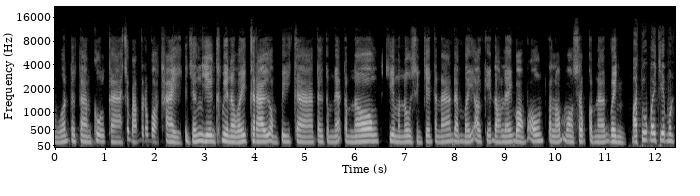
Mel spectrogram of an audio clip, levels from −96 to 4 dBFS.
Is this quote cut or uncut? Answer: cut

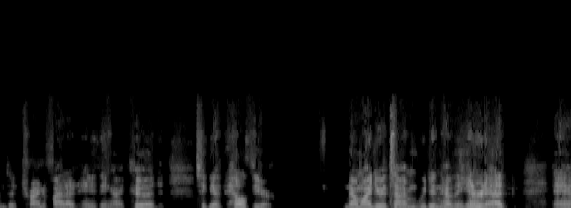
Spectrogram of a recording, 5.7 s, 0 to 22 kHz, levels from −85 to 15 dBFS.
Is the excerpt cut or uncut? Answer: cut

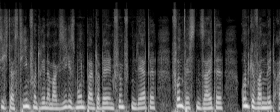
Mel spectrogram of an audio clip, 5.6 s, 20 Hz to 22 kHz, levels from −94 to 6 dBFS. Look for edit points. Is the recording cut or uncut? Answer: cut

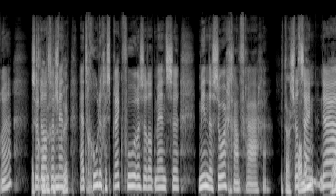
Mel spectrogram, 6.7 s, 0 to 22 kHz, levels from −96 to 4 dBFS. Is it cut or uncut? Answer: cut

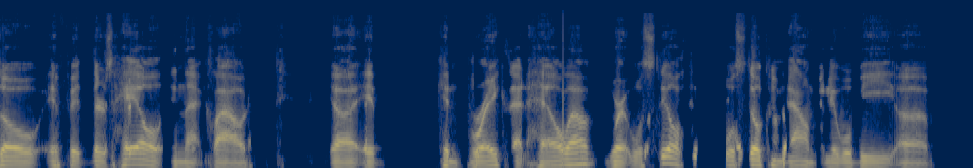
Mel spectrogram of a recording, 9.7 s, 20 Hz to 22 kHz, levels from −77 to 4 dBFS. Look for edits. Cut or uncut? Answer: cut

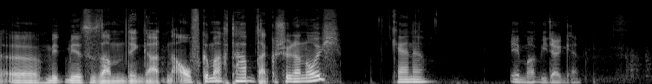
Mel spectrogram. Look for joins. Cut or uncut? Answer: uncut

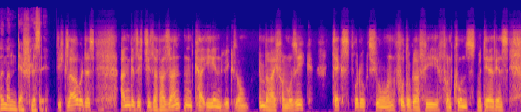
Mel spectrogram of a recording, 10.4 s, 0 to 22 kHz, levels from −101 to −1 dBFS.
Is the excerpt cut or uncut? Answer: uncut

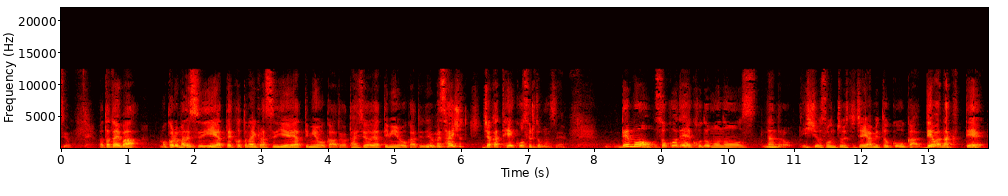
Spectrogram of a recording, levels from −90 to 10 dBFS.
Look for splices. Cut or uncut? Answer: cut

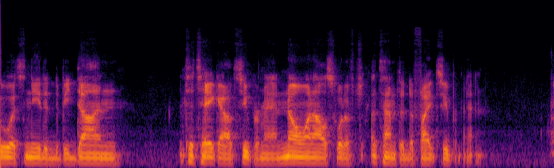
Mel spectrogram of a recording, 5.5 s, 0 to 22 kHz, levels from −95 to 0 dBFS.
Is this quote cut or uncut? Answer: uncut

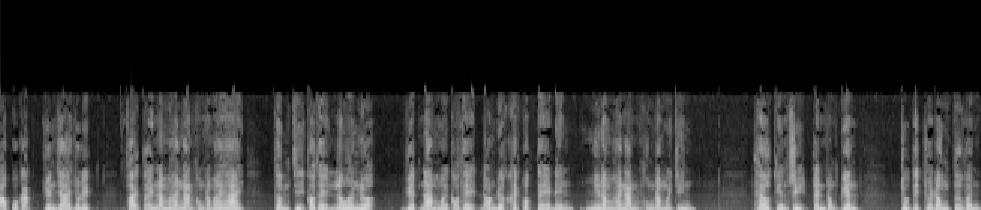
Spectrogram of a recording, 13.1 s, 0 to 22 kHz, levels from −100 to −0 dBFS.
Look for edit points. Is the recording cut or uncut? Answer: uncut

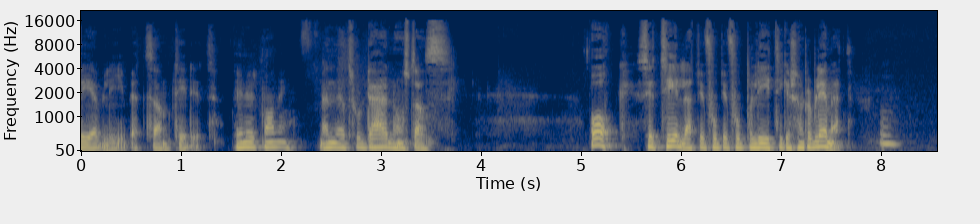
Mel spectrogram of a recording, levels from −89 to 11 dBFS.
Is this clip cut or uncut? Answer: cut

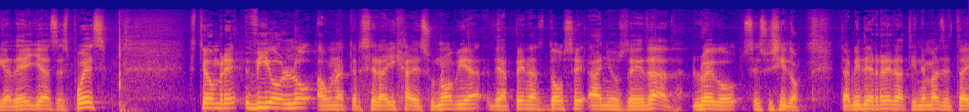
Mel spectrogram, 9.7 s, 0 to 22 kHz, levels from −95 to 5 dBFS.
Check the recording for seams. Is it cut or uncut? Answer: uncut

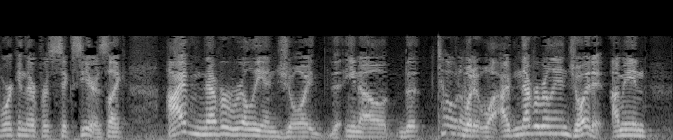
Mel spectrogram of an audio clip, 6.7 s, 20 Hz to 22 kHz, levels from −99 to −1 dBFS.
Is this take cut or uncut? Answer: uncut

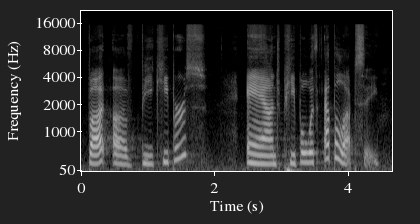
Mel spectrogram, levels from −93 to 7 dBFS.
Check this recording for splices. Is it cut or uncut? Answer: uncut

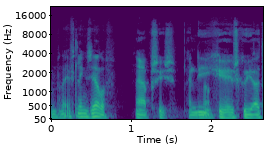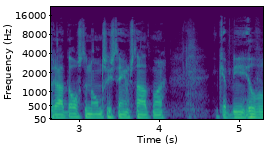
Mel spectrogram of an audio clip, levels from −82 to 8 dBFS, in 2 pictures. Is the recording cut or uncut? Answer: cut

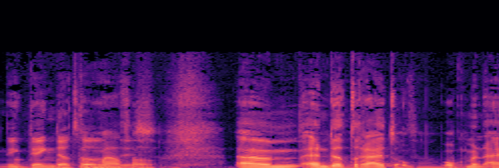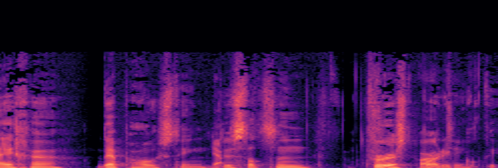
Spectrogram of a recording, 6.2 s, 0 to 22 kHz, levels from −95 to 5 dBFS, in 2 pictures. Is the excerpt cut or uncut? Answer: cut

